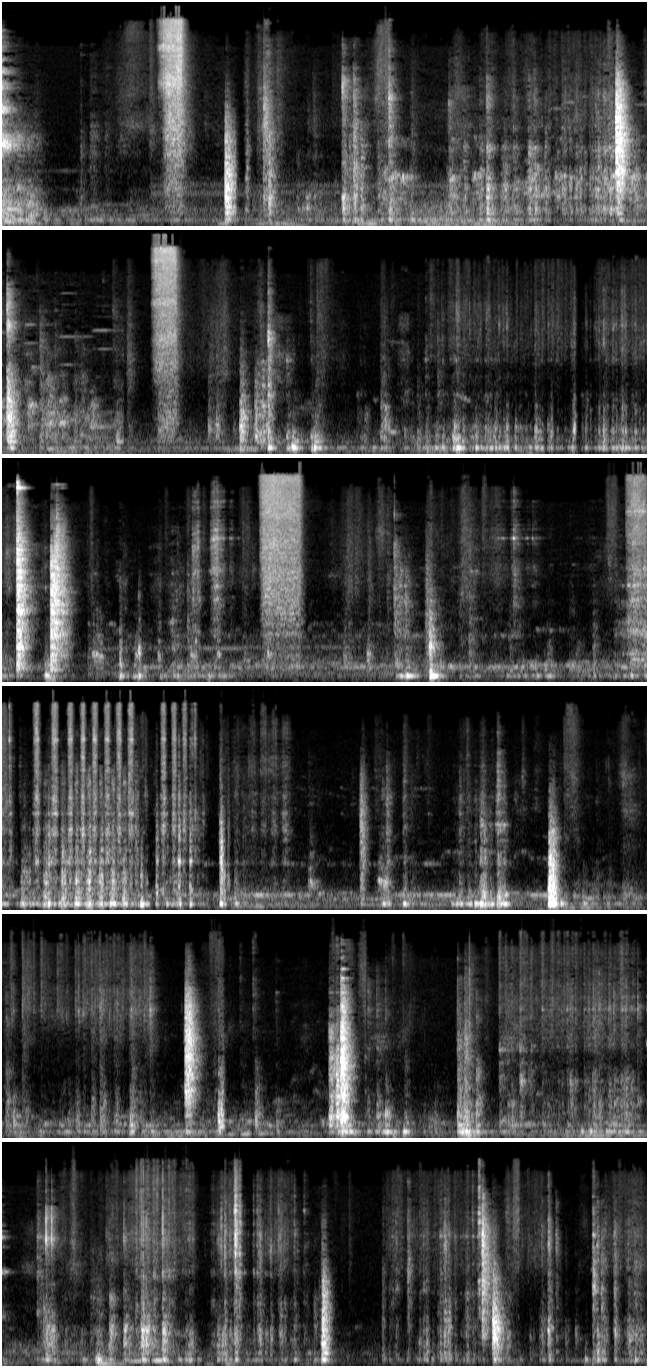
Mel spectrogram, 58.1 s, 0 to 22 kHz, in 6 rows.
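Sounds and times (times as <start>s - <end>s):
spray hiss: 11.9s - 12.4s, 23.2s - 23.9s
metal parts scraping and rubbing: 22.1s - 23.8s, 28.5s - 33.4s.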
